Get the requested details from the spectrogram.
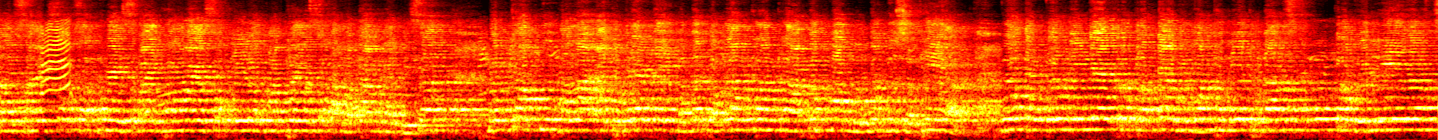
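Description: A group of men and women chant together in a steady, droning rhythm.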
